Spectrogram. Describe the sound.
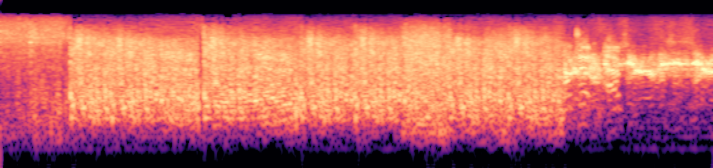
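Sustained heavy gunfire as soldiers shoot at attacking enemy targets from a defensive line, a dense, continuous, loud roar of overlapping shots with no clear gaps.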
